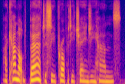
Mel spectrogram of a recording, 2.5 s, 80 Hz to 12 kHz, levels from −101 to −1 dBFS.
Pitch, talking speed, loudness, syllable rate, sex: 220 Hz, 190 wpm, -18 LUFS, 5.1 syllables/s, female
